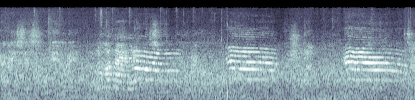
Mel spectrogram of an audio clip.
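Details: Cat found in a basement, making drawn-out wailing meows that sound like a crying child; three long, tonal cries, each rising then falling, spaced a few seconds apart over steady background hum.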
